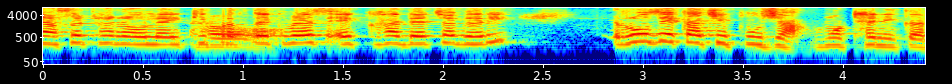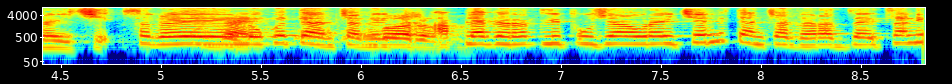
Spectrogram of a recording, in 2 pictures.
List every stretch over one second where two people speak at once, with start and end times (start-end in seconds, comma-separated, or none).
5.2-6.6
